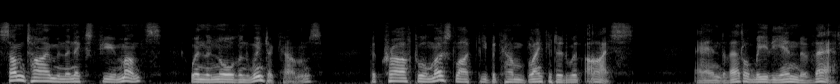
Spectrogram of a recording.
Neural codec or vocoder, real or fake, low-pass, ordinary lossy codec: vocoder, 44.1 kHz, 128 mel bands, Pupu-Vocoder; fake; 7.2 kHz; AAC, 48 kbps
